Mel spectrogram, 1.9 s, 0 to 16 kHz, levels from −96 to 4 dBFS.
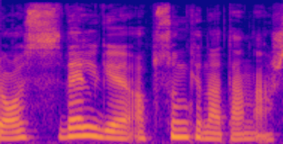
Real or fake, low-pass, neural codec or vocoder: real; 14.4 kHz; none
